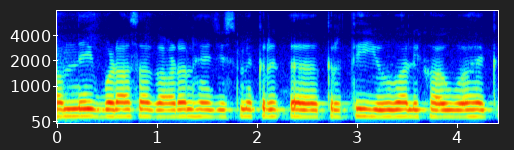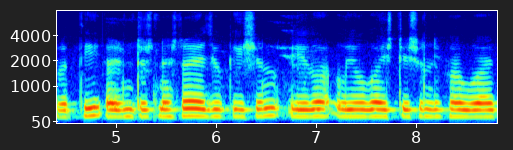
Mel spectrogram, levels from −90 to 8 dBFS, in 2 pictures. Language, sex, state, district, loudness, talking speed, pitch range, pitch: Hindi, male, Chhattisgarh, Balrampur, -14 LUFS, 155 wpm, 180-190 Hz, 185 Hz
